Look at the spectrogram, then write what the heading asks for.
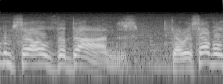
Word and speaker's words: Don: They left the YMCA, and they called themselves the Dons. There were several names chosen, the Vaqueros, the Phoenicians, and so forth, but the word Don, D-O-N, more properly pronounced in Spanish, Don, was the name chosen.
